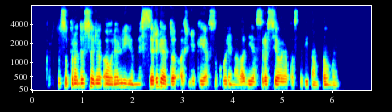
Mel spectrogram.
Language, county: Lithuanian, Tauragė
